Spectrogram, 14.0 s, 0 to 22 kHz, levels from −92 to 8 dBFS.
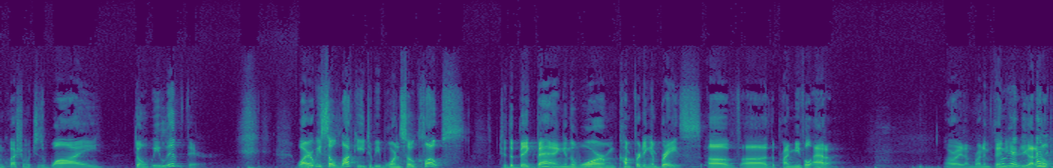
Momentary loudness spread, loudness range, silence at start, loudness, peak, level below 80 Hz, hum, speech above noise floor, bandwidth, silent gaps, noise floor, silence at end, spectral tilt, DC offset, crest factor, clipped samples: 18 LU; 6 LU; 0 s; -23 LUFS; -4 dBFS; -64 dBFS; none; 35 dB; 16 kHz; none; -58 dBFS; 0 s; -3.5 dB/octave; under 0.1%; 22 dB; under 0.1%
